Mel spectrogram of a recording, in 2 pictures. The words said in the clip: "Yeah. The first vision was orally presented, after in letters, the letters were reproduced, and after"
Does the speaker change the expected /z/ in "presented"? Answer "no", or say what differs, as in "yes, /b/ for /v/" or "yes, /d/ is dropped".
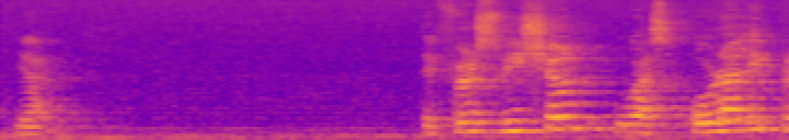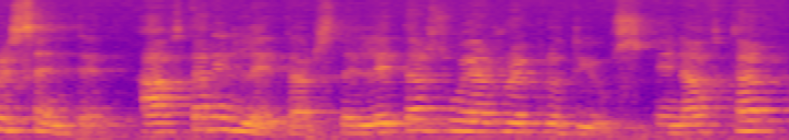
yes, /s/ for /z/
